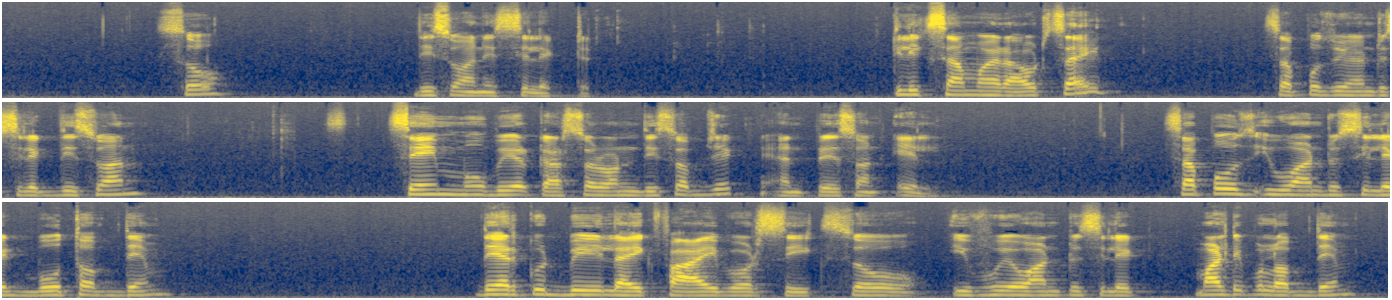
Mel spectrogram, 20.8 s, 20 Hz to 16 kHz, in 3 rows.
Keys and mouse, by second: 1.0 g, 3.6 ctrl+z, 5.4 click, 11.4 l.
